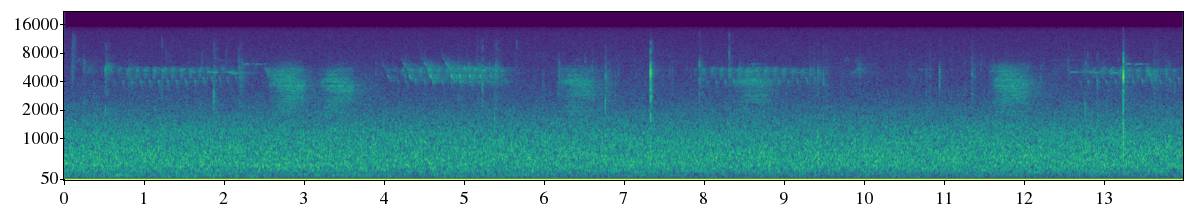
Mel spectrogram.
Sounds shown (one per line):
Steller's Jay call
rain
Dark-eyed Junco song
warbler song
Pacific-slope Flycatcher call
Nashville Warbler song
